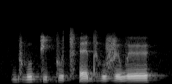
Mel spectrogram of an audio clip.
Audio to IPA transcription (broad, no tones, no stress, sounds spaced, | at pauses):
ɡʱ u k i k u t͡sʼ ɛ dʱ u v ø w ø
